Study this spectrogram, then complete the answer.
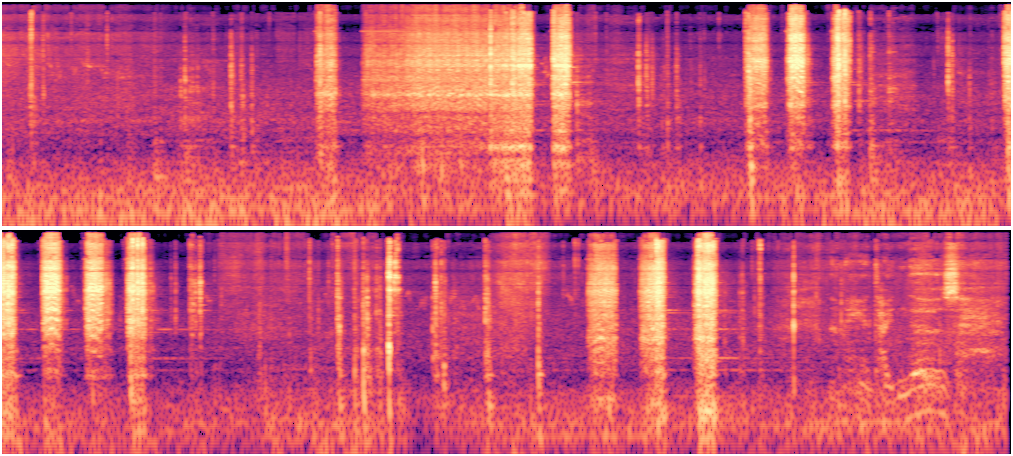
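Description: Bolts are tightened on a failed pool motor, with a ratchet or wrench giving sharp, repeated metallic clicks in short bursts, close up, spaced by pauses and low background noise.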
